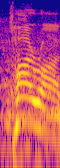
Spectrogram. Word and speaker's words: Tyrod: And by the way, it is pronounced Tyrod.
